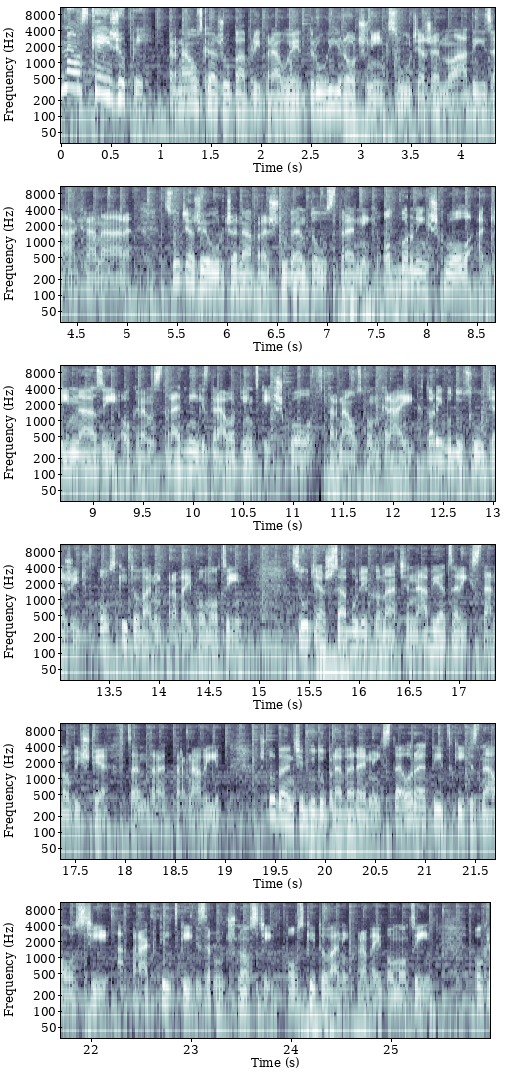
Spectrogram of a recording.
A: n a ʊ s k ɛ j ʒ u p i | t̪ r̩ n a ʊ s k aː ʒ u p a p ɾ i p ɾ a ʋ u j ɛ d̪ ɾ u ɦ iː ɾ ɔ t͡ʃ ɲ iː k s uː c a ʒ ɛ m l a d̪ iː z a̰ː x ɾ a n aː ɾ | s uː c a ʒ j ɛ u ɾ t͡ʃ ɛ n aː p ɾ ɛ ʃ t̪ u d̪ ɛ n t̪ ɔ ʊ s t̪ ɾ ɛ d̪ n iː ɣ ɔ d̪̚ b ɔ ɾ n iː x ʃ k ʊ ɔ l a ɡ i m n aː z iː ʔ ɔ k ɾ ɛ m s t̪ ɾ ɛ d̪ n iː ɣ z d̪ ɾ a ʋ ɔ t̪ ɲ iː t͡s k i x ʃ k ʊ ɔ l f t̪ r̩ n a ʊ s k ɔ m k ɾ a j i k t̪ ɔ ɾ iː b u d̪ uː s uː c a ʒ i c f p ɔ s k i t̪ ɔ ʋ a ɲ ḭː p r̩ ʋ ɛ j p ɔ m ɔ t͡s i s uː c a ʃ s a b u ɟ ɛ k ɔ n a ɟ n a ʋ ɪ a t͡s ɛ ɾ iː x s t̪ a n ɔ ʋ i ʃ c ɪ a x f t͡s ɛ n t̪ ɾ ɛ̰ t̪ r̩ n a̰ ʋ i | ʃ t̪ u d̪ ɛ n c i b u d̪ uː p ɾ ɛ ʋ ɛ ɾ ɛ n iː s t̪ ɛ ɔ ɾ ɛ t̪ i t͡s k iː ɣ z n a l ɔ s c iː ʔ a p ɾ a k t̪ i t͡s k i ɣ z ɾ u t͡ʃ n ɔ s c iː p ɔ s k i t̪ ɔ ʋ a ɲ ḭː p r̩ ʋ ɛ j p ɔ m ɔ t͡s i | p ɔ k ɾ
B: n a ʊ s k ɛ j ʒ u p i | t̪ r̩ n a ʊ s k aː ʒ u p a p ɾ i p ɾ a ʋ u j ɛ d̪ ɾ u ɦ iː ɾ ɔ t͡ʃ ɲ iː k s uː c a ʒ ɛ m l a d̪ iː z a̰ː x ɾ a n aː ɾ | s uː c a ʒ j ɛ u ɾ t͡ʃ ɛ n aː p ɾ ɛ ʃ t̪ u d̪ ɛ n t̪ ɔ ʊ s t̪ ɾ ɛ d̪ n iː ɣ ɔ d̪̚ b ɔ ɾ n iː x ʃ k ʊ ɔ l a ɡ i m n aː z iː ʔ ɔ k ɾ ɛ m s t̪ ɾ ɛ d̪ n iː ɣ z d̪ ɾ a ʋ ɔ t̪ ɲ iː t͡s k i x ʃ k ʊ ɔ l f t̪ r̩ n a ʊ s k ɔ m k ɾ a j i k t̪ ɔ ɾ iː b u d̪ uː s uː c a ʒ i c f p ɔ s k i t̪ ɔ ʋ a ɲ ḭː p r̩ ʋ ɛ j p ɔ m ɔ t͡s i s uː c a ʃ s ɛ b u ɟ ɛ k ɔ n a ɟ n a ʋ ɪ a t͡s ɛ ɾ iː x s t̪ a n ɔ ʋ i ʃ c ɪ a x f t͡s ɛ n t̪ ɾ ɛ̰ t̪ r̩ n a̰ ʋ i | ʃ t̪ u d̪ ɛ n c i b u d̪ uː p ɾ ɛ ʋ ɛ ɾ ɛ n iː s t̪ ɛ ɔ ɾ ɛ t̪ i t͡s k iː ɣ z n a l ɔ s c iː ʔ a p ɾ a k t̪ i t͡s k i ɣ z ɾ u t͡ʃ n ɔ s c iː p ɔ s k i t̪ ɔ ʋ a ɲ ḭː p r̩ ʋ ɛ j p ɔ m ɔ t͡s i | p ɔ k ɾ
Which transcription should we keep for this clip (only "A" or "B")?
A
